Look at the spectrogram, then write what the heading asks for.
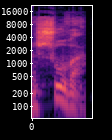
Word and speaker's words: chuva: Meanwhile, ch is pronounced [ʃ], like in chuva.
